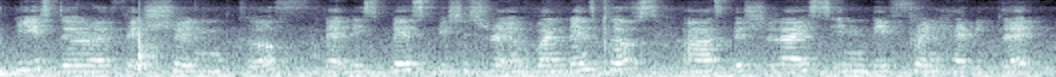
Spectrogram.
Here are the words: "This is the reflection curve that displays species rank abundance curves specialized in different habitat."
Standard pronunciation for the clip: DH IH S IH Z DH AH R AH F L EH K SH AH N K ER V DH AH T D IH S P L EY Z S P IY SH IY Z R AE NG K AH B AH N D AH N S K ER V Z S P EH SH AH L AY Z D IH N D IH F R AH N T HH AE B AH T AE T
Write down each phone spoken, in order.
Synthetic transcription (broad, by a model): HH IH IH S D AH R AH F EH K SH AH N K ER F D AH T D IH S P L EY S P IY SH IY S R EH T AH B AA N D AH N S K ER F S S P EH SH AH L AY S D IH N D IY F R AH N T HH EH B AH T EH T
